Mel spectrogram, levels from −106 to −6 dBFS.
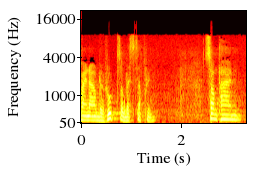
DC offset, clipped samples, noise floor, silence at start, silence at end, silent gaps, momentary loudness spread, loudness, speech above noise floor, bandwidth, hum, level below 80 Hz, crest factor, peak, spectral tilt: under 0.1%; under 0.1%; -38 dBFS; 0 s; 0.05 s; none; 21 LU; -18 LUFS; 21 dB; 9.6 kHz; none; -52 dBFS; 18 dB; 0 dBFS; -5.5 dB/octave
